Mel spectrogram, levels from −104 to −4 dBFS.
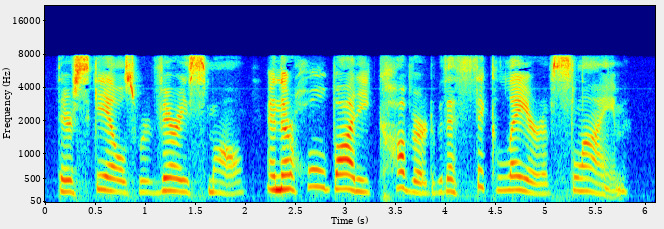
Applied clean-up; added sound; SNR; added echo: none; none; none; none.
